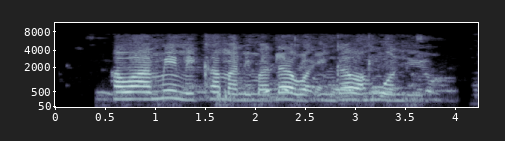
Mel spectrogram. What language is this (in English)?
Swahili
